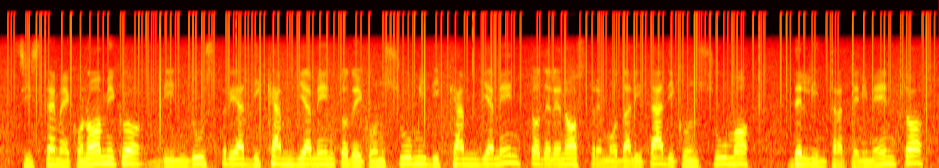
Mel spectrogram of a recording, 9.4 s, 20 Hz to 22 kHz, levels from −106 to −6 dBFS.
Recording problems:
high frequencies cut off; noticeable; nothing above 8 kHz
crackle, like an old record; loud; 10 dB below the speech
hiss; noticeable; throughout; 15 dB below the speech

